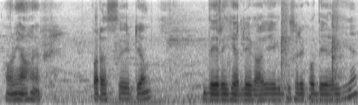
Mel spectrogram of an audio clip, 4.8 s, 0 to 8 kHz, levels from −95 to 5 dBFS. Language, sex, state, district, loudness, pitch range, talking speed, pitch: Hindi, male, Uttar Pradesh, Muzaffarnagar, -21 LUFS, 110-120 Hz, 190 wpm, 115 Hz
